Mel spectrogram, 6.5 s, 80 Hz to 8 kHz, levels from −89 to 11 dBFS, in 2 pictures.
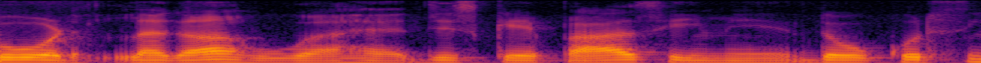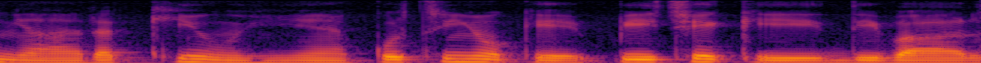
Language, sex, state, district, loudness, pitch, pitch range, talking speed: Hindi, male, Chhattisgarh, Sukma, -18 LUFS, 110 Hz, 105-120 Hz, 175 wpm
